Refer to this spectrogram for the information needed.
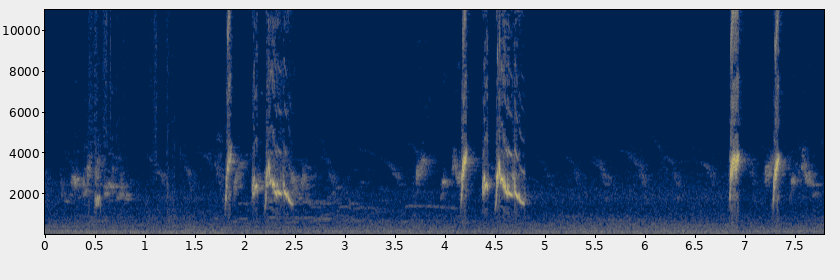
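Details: Red-whiskered bulbul song: short, bright phrases of sharp notes, each ending in a falling warble, arrive every few seconds. Brief single chips come in between, against a quiet background.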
